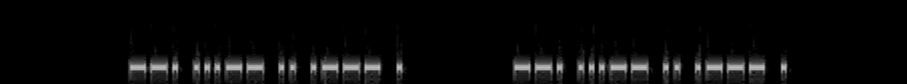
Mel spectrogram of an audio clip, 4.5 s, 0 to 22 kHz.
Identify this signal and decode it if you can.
Morse code, heard as a keyed tone, about 46 wpm, 700 Hz. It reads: G3IJE G3IJE
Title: DXCC-100 Call Signs - 5 Characters - Repeated 2x - 45wpm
